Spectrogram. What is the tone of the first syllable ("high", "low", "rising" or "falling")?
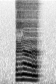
low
